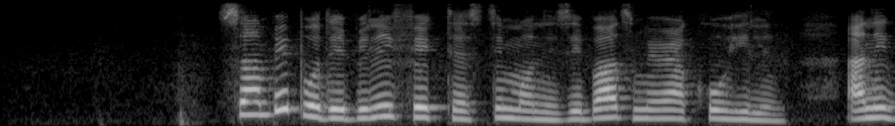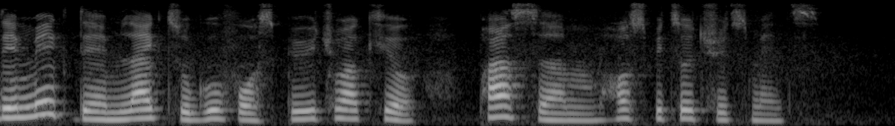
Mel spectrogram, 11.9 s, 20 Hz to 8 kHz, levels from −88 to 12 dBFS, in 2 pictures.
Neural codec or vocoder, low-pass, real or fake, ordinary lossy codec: none; 7.2 kHz; real; none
